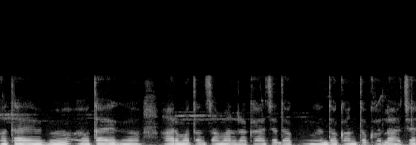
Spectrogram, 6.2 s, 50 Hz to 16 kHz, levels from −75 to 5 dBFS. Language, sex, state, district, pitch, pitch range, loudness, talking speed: Bengali, female, West Bengal, Dakshin Dinajpur, 200 Hz, 195-200 Hz, -16 LUFS, 135 wpm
